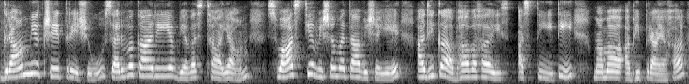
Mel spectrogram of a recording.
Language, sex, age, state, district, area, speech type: Sanskrit, female, 18-30, Andhra Pradesh, Guntur, urban, spontaneous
